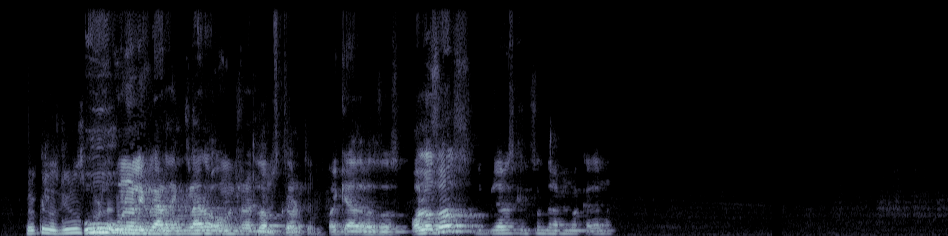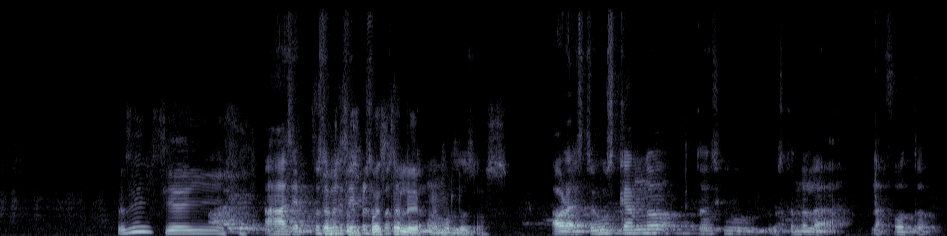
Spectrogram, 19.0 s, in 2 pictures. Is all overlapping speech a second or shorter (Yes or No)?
No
